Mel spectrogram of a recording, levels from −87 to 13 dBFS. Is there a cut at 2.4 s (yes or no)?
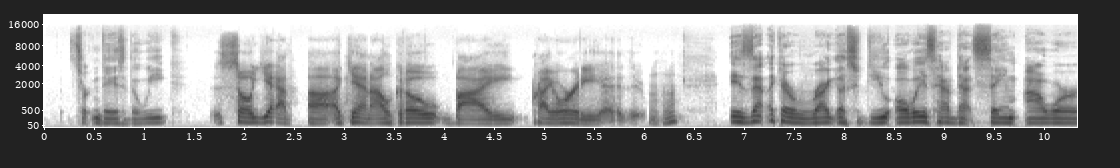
yes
